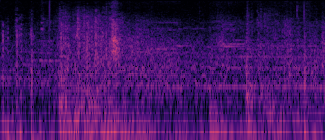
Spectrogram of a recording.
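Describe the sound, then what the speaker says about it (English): Artillery canister fire in the Civil War strategy game Ultimate General: Civil War, loud, dense rumbling booms and crackling blasts rolling together without a break. "Bloody artillery, bloody canister fire."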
